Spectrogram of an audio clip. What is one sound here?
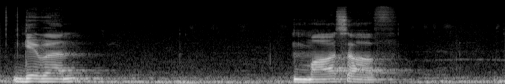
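A man speaks calmly and clearly, as if explaining, close by.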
